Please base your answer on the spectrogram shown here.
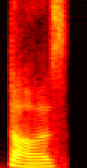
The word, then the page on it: ours: Indian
